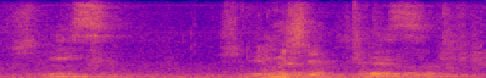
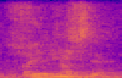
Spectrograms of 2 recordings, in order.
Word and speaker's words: Schlesien: Glauco, ¿cómo se pronuncia? Schlesien. Ahí lo tenés. Schlesien.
